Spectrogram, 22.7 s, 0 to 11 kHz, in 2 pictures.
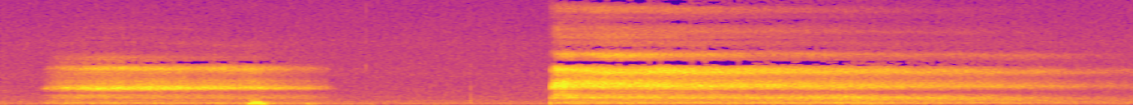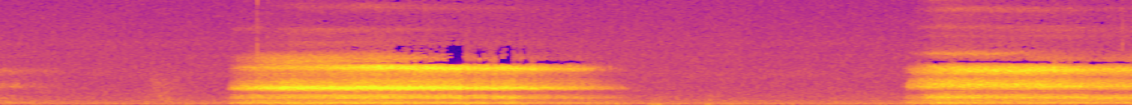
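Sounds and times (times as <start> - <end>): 
slow breath through a slightly constricted throat: 0.0 - 3.4, 5.5 - 12.0, 12.9 - 17.8, 20.3 - 22.6.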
